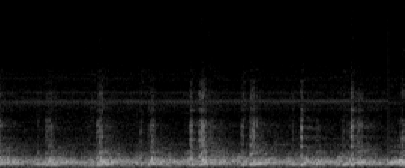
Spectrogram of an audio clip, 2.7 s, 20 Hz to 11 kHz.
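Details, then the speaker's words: Normal fetal heartbeat on Doppler at a prenatal visit, 37 weeks of pregnancy with a baby girl who is moving: rapid, regular whooshing pulses with a steady normal rhythm. "muito bom saber que tá tudo bem que ela tá mexendo com o coraçãozinho tá batendo direitinho muito emocionante"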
